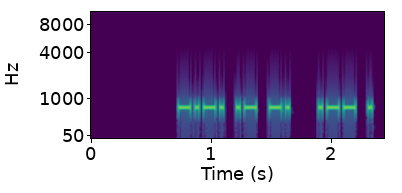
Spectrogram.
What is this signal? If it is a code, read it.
Morse code, heard as a keyed tone, about 36 wpm, 700 Hz. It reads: CAN WE
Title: Sentences from Top 1000 Words - Review Part 5 - 35wpm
